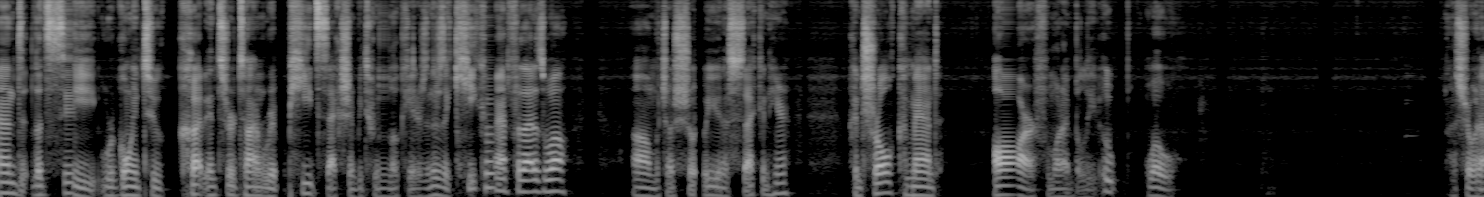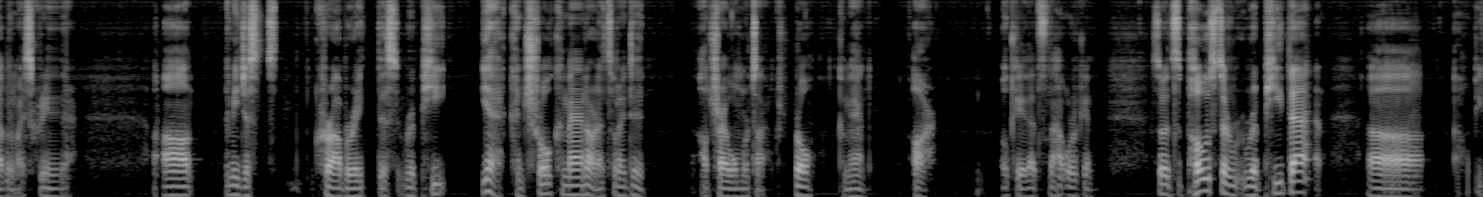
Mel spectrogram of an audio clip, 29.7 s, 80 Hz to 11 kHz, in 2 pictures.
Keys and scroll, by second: 10.2 ctrl+super+r, 24.2 ctrl+super+r.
